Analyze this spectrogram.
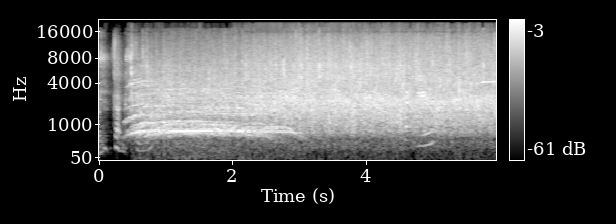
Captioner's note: audience cheering; audience applauding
